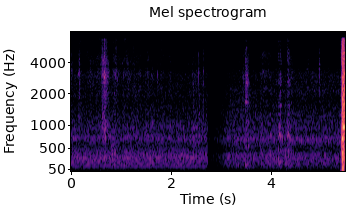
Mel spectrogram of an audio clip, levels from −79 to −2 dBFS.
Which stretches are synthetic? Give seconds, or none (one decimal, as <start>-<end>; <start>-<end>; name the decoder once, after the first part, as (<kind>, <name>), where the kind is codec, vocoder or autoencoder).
3.9-5.5 (vocoder, BigVGAN v2)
